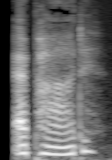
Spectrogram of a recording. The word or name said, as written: aparte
